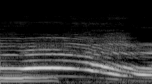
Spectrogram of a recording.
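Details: Moon, a male Siberian husky, sings along with his dad to a song, giving a drawn-out, tuneful howl that holds steady, then slides downward.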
